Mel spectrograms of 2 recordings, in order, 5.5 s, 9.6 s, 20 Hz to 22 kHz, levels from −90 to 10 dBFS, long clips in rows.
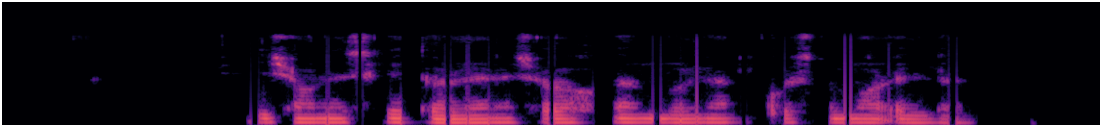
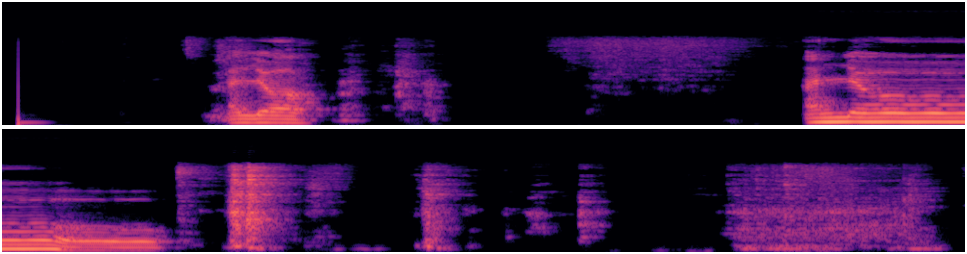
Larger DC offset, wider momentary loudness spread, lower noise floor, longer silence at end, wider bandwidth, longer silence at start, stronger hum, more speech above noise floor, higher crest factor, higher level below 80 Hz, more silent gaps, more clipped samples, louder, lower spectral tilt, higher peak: neither; second, 10 LU vs 27 LU; first, under -90 dBFS vs -57 dBFS; first, 0.65 s vs 0.15 s; about the same, 7.8 kHz vs 7.2 kHz; first, 1.3 s vs 0.05 s; neither; first, over 59 dB vs 39 dB; about the same, 18 dB vs 22 dB; about the same, -56 dBFS vs -58 dBFS; second, 2.98-3.05 s vs 0.42-0.48 s, 0.81-0.88 s, 2.29-2.71 s, 7.92-8.00 s; neither; second, -31 LUFS vs -20 LUFS; about the same, -6.5 dB/octave vs -6 dB/octave; second, -14 dBFS vs -2 dBFS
